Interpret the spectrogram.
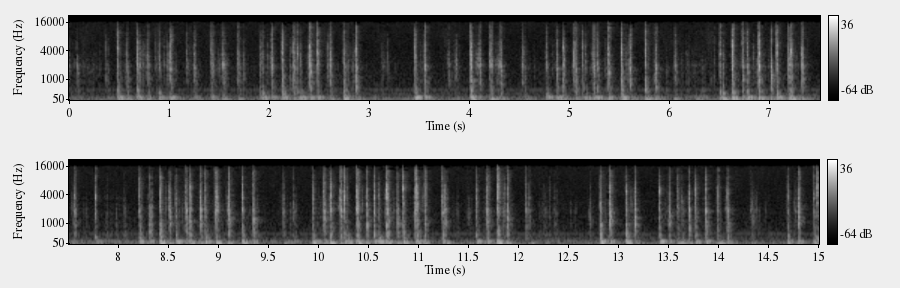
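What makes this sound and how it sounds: Fingertips type on a full-size white and light-blue plastic keyboard with a hollow plastic body, resting on a black cloth. Quick bursts of short, dry clicking taps come with brief pauses between them. Each tap has a bright click over a soft low thud, and a faint steady hum sits underneath throughout.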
